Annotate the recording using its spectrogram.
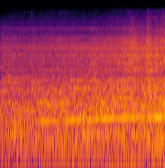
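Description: Alfa Laval stainless centrifugal pump and its electric motor speeding up toward full speed while cavitating, its running noise growing steadily louder. A steady motor whine comes in about half a second in and edges up in pitch. The loud, rough running is a key sign of cavitation: the pump is starved at its inlet, with inlet pressure below zero.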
